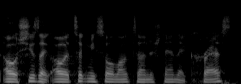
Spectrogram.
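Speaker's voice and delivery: ordinary delivery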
